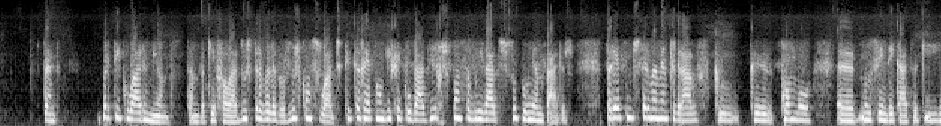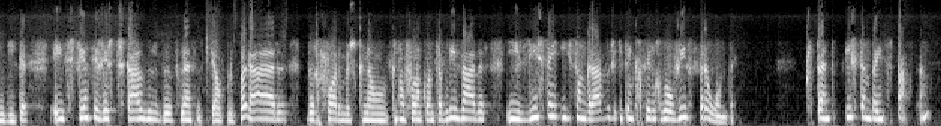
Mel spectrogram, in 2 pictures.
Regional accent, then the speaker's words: Portugal; nós pagamos impostos, somos portugueses e temos muitas, muitas dificuldades

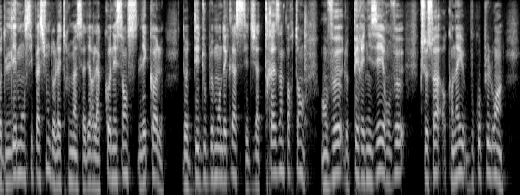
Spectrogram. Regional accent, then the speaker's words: Bangui, Central African Republic; born there; Voilà, je suis né à Bangui, en Centrafrique.

